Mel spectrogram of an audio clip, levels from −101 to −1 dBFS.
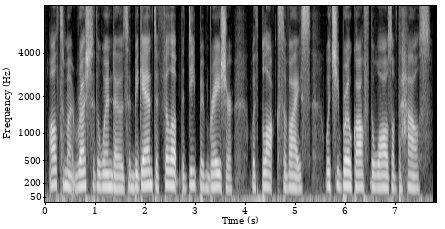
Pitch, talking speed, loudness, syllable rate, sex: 155 Hz, 200 wpm, -19 LUFS, 5.2 syllables/s, female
